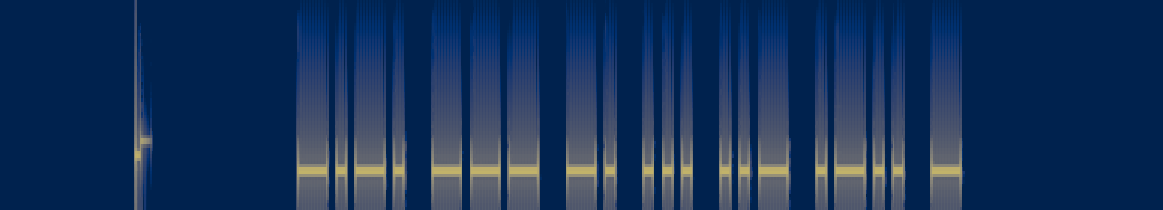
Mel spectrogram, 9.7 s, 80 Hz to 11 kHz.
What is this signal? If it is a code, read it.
Morse code, heard as a keyed tone, about 15 wpm, 700 Hz. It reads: CONSULT
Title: Seven Letter Words - 15wpm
